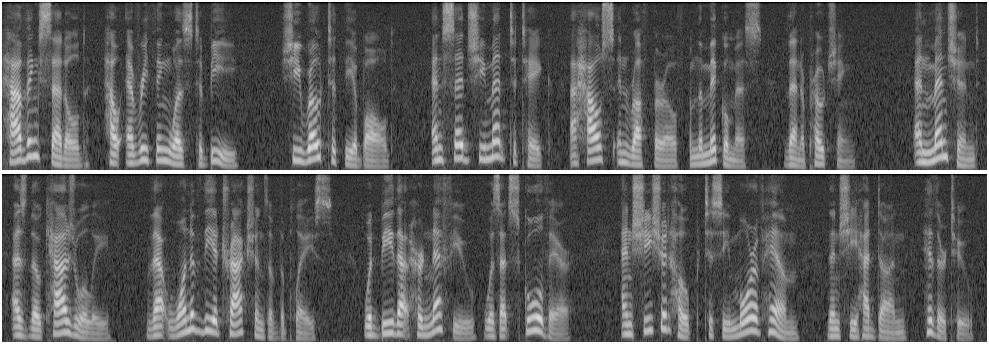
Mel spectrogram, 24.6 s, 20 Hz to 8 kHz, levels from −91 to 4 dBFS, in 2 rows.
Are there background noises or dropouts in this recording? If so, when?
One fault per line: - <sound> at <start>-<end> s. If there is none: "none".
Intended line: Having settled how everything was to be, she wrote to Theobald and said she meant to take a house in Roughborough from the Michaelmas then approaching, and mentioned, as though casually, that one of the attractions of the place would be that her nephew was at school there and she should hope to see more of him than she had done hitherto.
- dropout at 8.5-8.6 s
